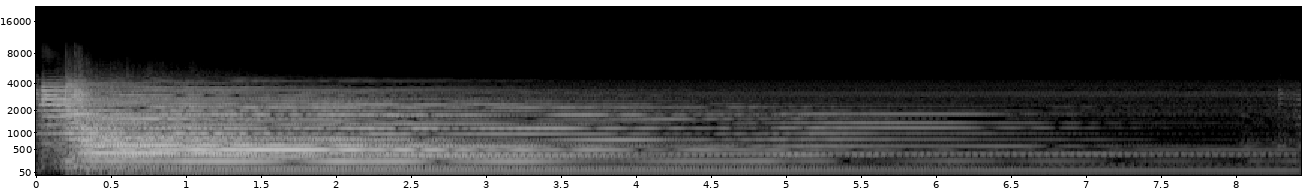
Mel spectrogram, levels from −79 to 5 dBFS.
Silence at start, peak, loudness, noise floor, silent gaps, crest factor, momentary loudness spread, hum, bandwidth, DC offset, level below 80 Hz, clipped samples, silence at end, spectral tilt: 0 s; -8 dBFS; -21 LUFS; -50 dBFS; none; 18 dB; 21 LU; none; 8.6 kHz; under 0.1%; -50 dBFS; under 0.1%; 1.45 s; -6 dB/octave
